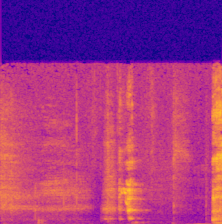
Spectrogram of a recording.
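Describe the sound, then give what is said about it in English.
A few abrupt hiccups jolt out against quiet breathing, spaced unevenly, with a louder, sharper one at the very end. “I think I have the hiccups now, right before we record.”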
